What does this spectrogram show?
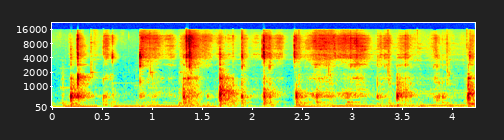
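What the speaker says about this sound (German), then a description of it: "Knete das noch ein bisschen von Hand durch." Shortcrust pastry dough kneaded by hand on a work surface, with close, irregular soft thumps, squishes and light knocks in quick succession.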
